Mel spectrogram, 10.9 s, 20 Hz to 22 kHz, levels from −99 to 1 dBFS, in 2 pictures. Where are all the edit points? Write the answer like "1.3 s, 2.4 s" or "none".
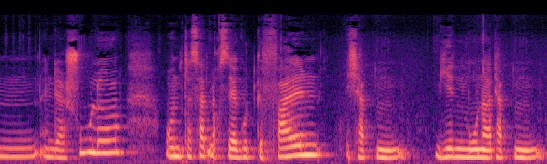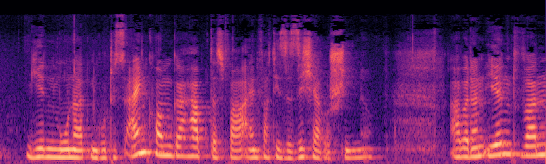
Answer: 2.1 s, 5.0 s, 9.9 s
